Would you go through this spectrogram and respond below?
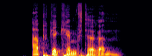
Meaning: strong dative masculine/neuter singular comparative degree of abgekämpft
- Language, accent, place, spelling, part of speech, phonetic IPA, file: German, Germany, Berlin, abgekämpfterem, adjective, [ˈapɡəˌkɛmp͡ftəʁəm], De-abgekämpfterem.ogg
